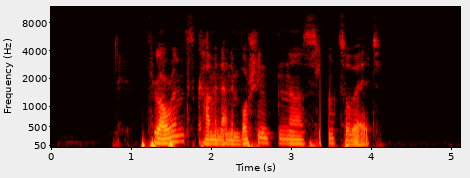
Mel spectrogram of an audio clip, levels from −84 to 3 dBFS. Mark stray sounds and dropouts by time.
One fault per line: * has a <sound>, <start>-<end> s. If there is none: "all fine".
* has a dropout, 3.4-3.5 s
